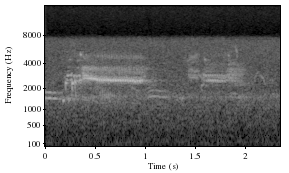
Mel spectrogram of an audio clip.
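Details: Bald eagle calling from its Fort St. Vrain nest, 57 feet up, on 21 April 2024, picked up by a live nest camera: two drawn-out, high, reedy whistled squeals, the second softer, over constant hiss.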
